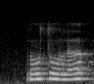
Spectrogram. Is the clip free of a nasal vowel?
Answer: yes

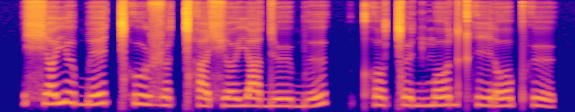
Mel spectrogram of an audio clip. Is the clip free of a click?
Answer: no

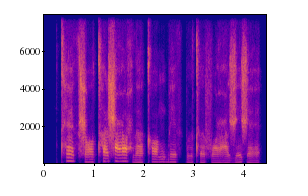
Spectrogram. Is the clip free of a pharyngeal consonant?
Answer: no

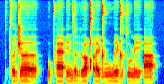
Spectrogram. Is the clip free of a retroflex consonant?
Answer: no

